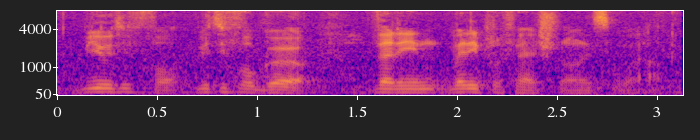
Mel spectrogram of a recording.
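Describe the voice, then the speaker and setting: A man talks in an Italian accent. The recording carries audible room echo and noticeable background noise. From Italy, Florence. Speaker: makeup artist. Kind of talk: interview. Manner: hesitant, many fillers.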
